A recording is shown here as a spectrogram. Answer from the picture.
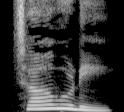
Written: ಚಾವಡಿ

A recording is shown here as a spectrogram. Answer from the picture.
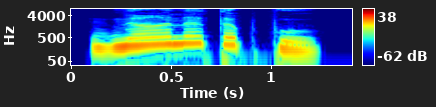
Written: ಜ್ಞಾನತಪ್ಪು

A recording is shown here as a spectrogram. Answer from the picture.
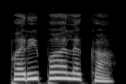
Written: ಪರಿಪಾಲಕ

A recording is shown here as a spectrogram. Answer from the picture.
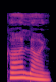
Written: ಕಲ್ಲಾಳ

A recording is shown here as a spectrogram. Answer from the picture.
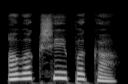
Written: ಅವಕ್ಷೇಪಕ

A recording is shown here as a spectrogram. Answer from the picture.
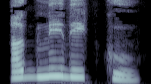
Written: ಅಗ್ನಿದಿಕ್ಕು

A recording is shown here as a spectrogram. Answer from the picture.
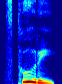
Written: ಸ್ಥೂರಿ

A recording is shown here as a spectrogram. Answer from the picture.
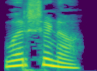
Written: ವರ್ಷಣ

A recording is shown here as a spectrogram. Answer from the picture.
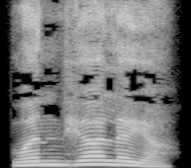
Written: ವಂಧ್ಯಾಲಯ

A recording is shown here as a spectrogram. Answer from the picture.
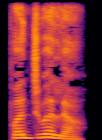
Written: ಪಜ್ವಲ

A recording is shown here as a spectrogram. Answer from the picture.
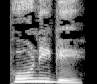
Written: ಪೋಣಿಕೆ

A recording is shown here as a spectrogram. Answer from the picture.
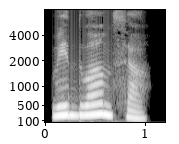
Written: ವಿದ್ವಾಂಸ

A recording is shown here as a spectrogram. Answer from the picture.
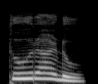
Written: ತೂರಾಡು

